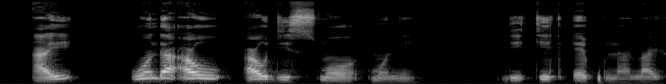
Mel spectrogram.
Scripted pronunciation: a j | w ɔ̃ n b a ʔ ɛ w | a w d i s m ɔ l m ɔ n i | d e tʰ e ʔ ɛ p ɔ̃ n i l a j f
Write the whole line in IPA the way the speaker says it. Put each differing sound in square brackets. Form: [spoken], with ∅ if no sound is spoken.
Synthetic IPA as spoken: a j | w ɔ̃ n [d] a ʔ [a] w | a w d i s m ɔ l m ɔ n i | d e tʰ e [k] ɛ p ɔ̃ n [a] l a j f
